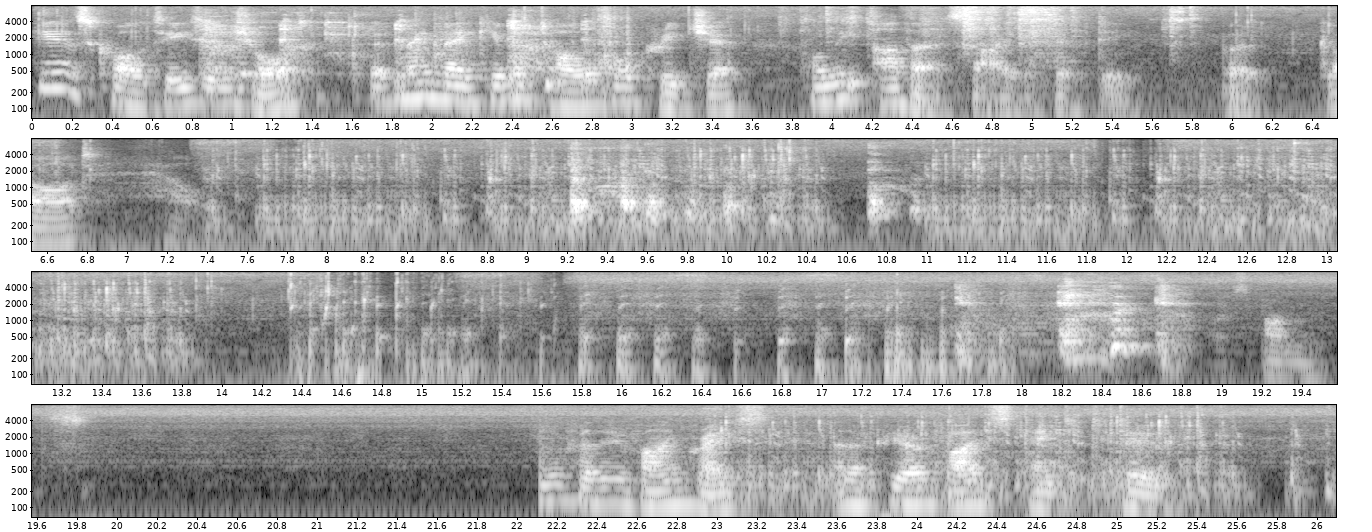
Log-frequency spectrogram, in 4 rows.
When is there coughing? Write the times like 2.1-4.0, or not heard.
0.8-2.8, 9.2-10.9, 17.6-18.9.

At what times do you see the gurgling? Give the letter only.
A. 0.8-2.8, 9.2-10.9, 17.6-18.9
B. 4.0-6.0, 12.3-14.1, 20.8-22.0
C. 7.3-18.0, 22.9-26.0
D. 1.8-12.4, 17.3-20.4
C.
